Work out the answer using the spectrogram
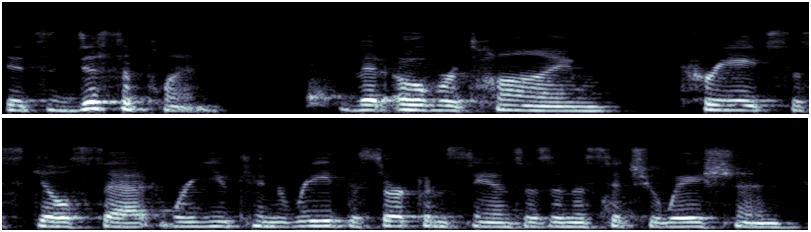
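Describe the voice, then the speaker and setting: A woman's voice: low voice, steady tone, slow, warm tone, slight background noise. A tired woman on a video call in a casual group discussion, chatty and searching for her words. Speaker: study group member. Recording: muffled video call audio.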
